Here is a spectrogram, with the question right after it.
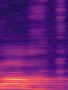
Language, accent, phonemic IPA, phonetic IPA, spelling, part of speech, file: Armenian, Eastern Armenian, /bɑχt/, [bɑχt], բախտ, noun, Hy-բախտ.ogg
- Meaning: 1. luck, fortune (good or bad) 2. good fortune, good luck 3. fate, lot, destiny 4. condition, state 5. happiness 6. parting (of hair)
